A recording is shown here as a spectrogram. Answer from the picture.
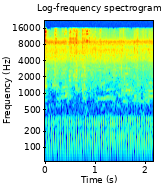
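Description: A steady low drone of several held tones with a fast, even buzzing pulse.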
